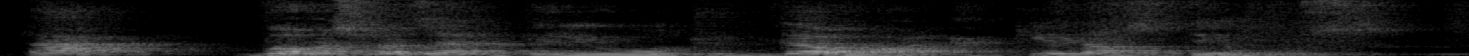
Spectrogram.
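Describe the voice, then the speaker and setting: A Brazilian woman teaching a grammar lesson, explaining slowly, repeating herself and often checking that the class follows. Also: fairly low pitch, lively intonation, a little mellow. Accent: Brazilian Portuguese. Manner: explains slowly with frequent check-ins and repetition. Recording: echoey room, voice far from mic.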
